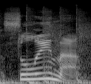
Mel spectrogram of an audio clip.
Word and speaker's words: слина: не знав що правильно слина слина слина слина слина отже у слові слина наголос на перший склад запам'ятали слина інколи коли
